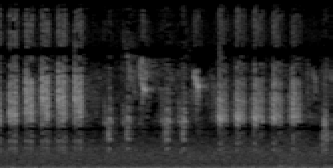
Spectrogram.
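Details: Rapid, rhythmic chirping of Eurasian tree sparrow, bright clipped notes roughly three per second throughout, with a few thin high whistled notes between them.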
